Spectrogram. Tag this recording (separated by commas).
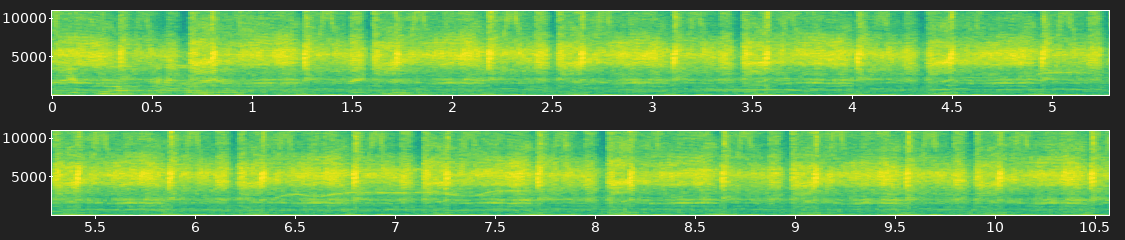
Music, Speech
